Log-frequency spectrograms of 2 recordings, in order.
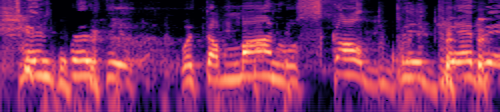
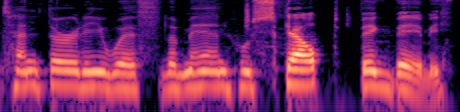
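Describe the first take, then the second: First: It is said in a put-on Scottish accent. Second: It is said in the speaker's usual accent.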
